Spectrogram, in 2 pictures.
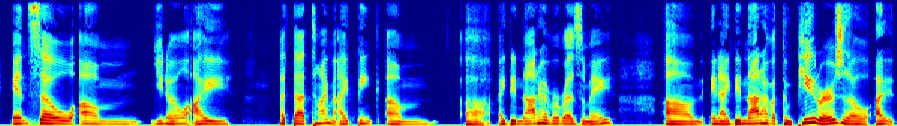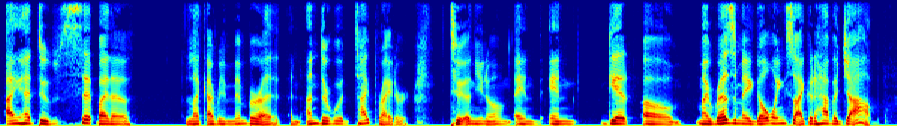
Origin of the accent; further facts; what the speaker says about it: suburb of Manila, Metro Manila, Philippines; moved away as an adult; now in United States; I was born in Manila, Philippines, actually a suburb of, uh, Manila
